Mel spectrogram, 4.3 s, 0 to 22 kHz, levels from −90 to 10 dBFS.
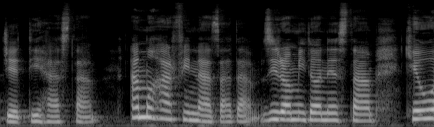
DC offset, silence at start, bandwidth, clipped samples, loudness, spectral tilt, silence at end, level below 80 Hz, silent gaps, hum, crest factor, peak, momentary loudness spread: under 0.1%; 0.05 s; 17 kHz; under 0.1%; -28 LUFS; -5.5 dB/octave; 0 s; -60 dBFS; none; none; 16 dB; -12 dBFS; 11 LU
